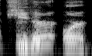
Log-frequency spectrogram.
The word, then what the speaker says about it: Keter: a it's a k e e t r keter when you go to the scp website they like to have the pronunciation of certain words and that's how that's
